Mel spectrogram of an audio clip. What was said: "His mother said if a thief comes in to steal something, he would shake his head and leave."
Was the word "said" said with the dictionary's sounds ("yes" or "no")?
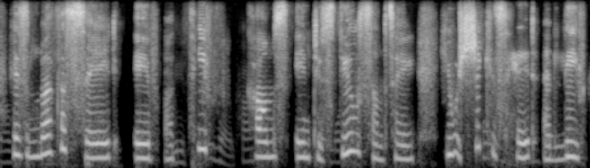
yes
